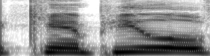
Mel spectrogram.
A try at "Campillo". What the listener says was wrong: L's are silent.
